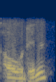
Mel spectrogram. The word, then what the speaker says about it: Odin: Again, that was O-D-E-N, pronounced Odin.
